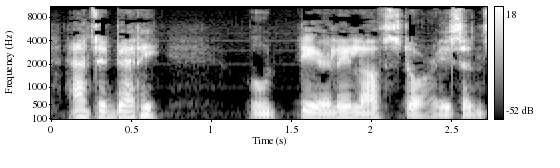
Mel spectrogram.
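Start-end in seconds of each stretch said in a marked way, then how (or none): none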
